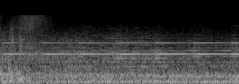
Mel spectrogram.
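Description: Caltrain commuter train passing close by: a steady rushing rumble of the cars on the rails, with a thin high tone held over it.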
